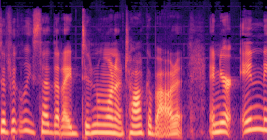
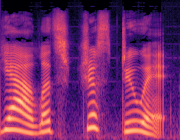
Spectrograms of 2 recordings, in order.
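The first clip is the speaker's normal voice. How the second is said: sarcastic tone; 3 semitones higher than usual. Answering a suggestion to just go ahead with a plan: sarcastic. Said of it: "I know you're being sarcastic".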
